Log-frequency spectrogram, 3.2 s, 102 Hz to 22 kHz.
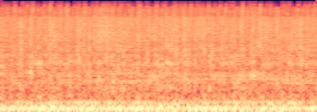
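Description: A Mitsubishi A6M5 Zero's radial piston engine runs steadily after startup, a loud, close, continuous propeller drone with a deep pulsing rumble throughout.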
